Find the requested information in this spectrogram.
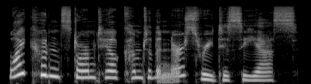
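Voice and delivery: put-on high-pitched childish whine; whining kitten. A narrator's reading. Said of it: "Snow Kit whined".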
